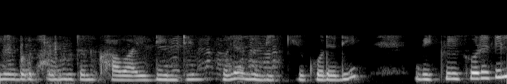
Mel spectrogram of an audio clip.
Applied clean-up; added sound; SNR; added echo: neural mask model Resemble Enhance denoiser.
